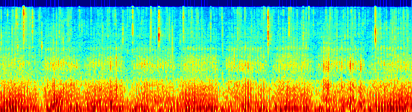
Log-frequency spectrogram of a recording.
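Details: Purring cat beside a crackling fire for relaxing: a dense buzzing rumble that pulses with inhales and exhales, overlaid by intermittent crisp pops and crackles from the fireplace.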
